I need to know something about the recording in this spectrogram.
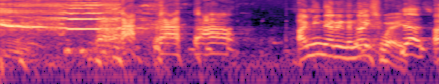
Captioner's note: laughs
